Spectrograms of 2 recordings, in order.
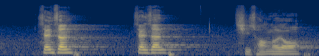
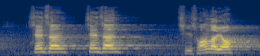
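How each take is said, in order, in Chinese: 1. 这句话是轻声说的。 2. 这句话是稍微大声一点说的。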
